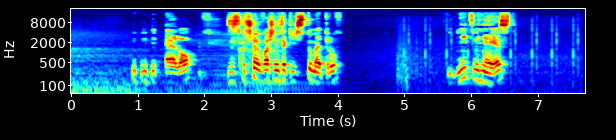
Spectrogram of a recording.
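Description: A young man speaks in a low, calm voice.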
